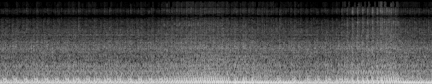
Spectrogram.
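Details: Gravely G-16 tractor, unrun for a few years, now running on its own fuel: deep even twin-cylinder rumble with slight rev rise, no knocks or misses; runs and drives pretty well, smokes a little.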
